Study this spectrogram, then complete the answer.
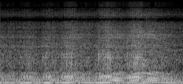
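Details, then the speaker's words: Used motorcycle at about 19,500 km with no engine noise and no smoke, all lights working: a steady, even single-cylinder putter at idle with no knock or tick; a normal idle. "ระบบไฟติดครบหมดทุกจุดนะครับเครื่องไม่ดังไม่ควันนะครับ"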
